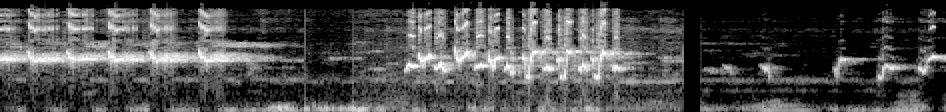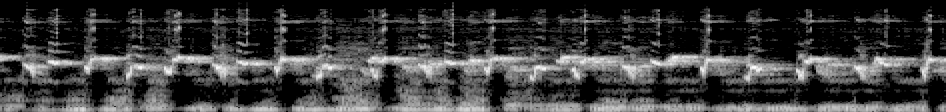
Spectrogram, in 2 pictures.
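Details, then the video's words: Sooty-headed bulbul song, described as a long rapid fighting-style trill used as a lure to make other birds answer. It opens with loud harsh squawks, then moves into a steady run of bubbly, fluted two-note phrases with a constant low hum underneath. "trucukan gacor TARUNG ROPEL PANJANG pancingan trucukan agar bunyi jadikan burung trucuk NYAUT gacor"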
